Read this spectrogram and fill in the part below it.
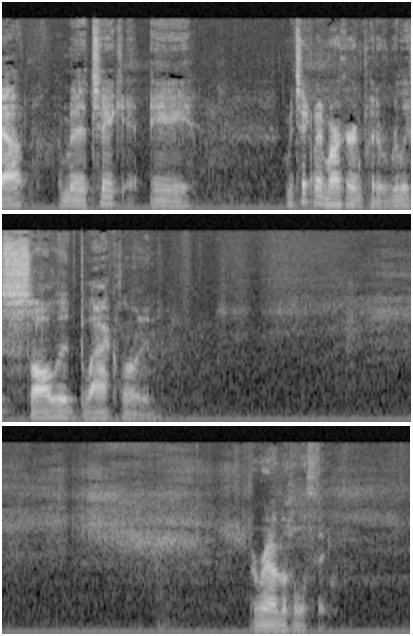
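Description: A felt-tip marker scratches and squeaks across paper.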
